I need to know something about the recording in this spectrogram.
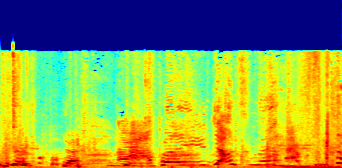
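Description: Faint children's voices talking and calling out while they play, with no clear words.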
